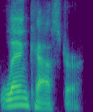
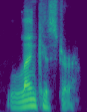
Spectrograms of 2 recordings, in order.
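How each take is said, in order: First: The name is said with the Pittsburgh pronunciation. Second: The name is said with the local Lancaster pronunciation. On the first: The speaker calls it wrong. "normally here in Pittsburgh, we would call Lancaster" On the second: The speaker calls it right. "Did I say that right"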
